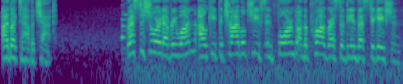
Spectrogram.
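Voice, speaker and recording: An actress playing a composed female leader of a nation in a video game, speaking in a measured, formal, grave way. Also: high voice, a bit bright, slight background noise. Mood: calm, formal. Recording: music under the voice.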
